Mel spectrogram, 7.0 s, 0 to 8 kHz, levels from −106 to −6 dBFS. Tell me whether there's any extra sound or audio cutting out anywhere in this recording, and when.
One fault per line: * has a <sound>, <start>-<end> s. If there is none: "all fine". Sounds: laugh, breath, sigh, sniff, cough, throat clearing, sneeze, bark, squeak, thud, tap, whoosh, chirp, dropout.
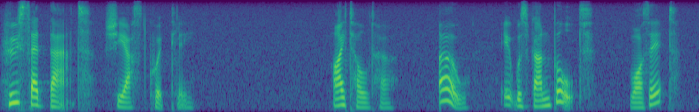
all fine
